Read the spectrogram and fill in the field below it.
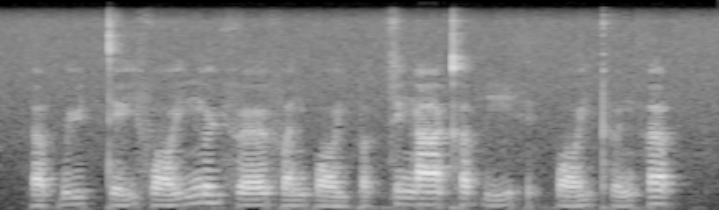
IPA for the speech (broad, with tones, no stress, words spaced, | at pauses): ɐ˨p̚wyː˧t̚ t̪e˨˥jfɔː˨˥j ŋɵ˥ɥfœː˨˧fɐ˨˧n pɔː˨jpɐ˨˥k̚sɪ˥ŋaː˥ kʰɐ˧p̚iː˨˥hɪ˧k̚ pɔː˨˥jpʰɵ˨˥nhɐ˥p̚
